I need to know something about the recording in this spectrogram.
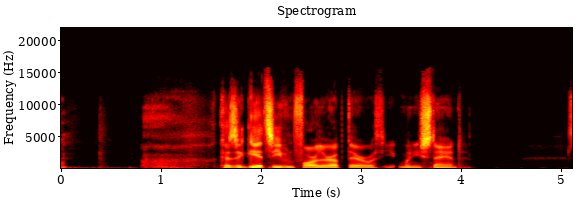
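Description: A young man speaks close into a microphone with animation.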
